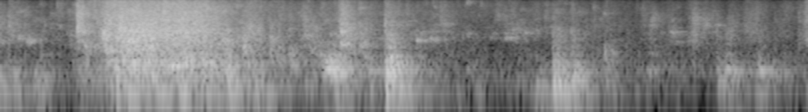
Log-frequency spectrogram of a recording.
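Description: Water splashing in a bathtub while a small dog is shampooed, with one loud rush of splashing water lasting about a second and a half near the start, then quieter, scattered rubbing and splashing as wet fur is lathered by hand.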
